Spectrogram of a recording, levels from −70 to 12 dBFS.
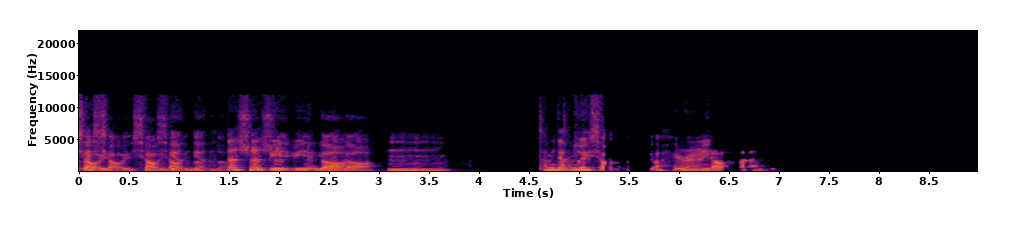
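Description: A slower second path likely captures the speech twice: a doubled audio track, about 200 ms late and 5 dB quieter, runs until 5.04 s, stopping abruptly.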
